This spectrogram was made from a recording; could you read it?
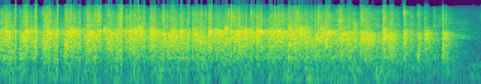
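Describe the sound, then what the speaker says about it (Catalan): An audience breaks into loud, sustained applause for Tom at a talk on women and volunteering, with dense clapping close and full that fades out at the end. "Un aplaudiment pel Tom."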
